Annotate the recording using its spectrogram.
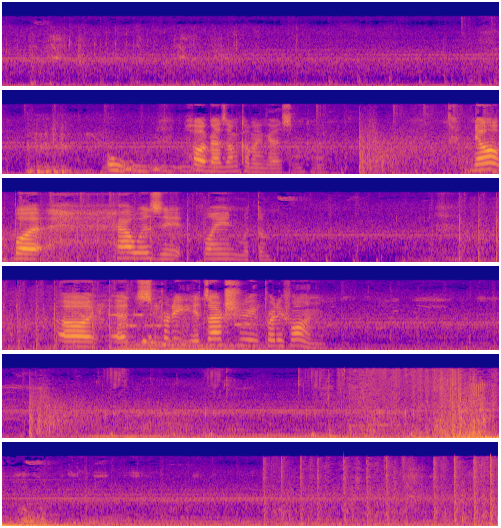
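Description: Footsteps patter quickly over grass and wooden floors.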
